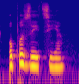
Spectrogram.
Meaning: opposition
- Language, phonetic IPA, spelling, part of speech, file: Ukrainian, [ɔpɔˈzɪt͡sʲijɐ], опозиція, noun, Uk-опозиція.ogg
